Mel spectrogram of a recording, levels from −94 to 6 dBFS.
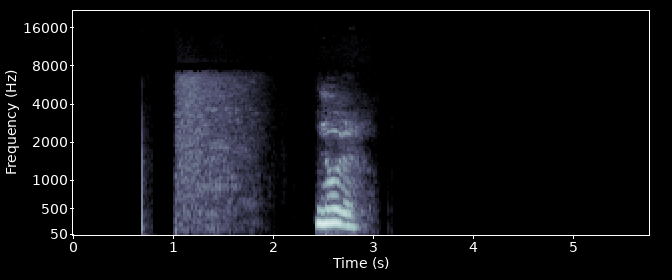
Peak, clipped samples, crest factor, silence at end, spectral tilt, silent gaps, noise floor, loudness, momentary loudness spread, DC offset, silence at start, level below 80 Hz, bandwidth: -2 dBFS; under 0.1%; 20 dB; 2.95 s; -7 dB/octave; 2.22-2.40 s; -58 dBFS; -13 LUFS; 26 LU; under 0.1%; 1.1 s; -66 dBFS; 7.2 kHz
